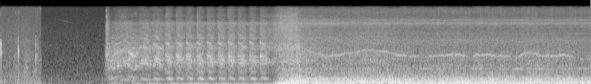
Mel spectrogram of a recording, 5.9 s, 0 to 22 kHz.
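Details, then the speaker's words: Toyota 1UZ V8 turbo first start on newly installed Haltech Elite ECU and harness: quick even cranking then catches on all eight into steady idle; fires cleanly but runs very rich, wideband O2 sensor not yet fitted. "we've got it sounds like it's got eight but it's running awfully rich so it's time to put the o2 sensor in"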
